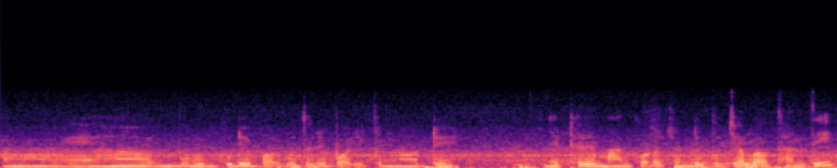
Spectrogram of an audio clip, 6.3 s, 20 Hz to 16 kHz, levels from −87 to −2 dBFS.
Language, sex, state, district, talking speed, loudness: Odia, female, Odisha, Khordha, 115 wpm, -17 LUFS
